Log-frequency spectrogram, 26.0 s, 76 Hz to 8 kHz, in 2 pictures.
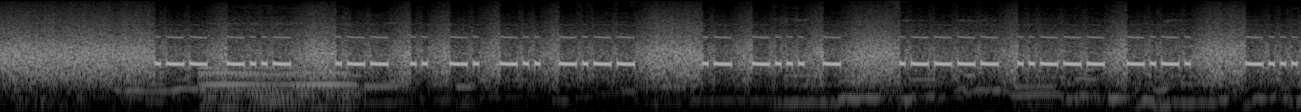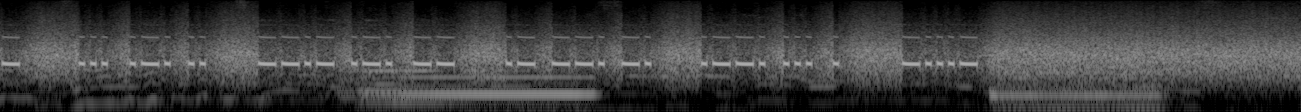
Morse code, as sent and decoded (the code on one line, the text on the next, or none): .-- -..- / .-- .. -. -.. -.-- / .- -... - / .---- ..--- -.-. / -...- / ... .-. .. / --.- .-. -- / .- --. -. / .--. ... . / -...-
WX WINDY ABT 12C <BT> SRI QRM AGN PSE <BT>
